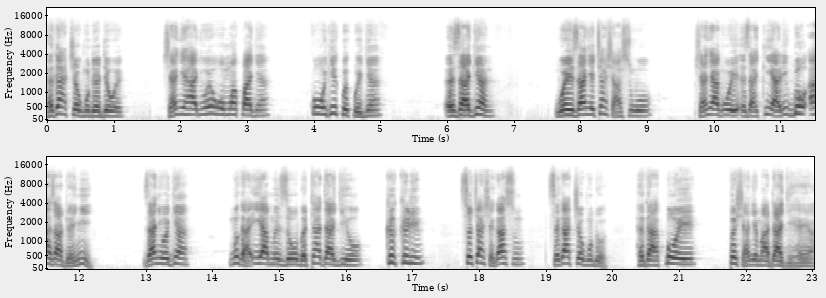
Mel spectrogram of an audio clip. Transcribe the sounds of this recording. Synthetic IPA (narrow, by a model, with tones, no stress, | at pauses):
he˨ɡa˦t͡ʃe˧ɡu˧do˧de˧wo˧˦ | ʃa˨˦e˧ɦa˧ɡʲi˧wo˦ji˦wo˧mʷa˦k͡pa˧ɡʲɲa˧ | kʷo˦wo˧ɡʲi˦k͡pe˧k͡pe˨ɡɲa˧ | e˧za˧ɡɲa˦n˧ | wo˧je˧za˨˦ɲʲe˧t͡ʃʷa˦ʃa˨su˧wo˧ | ʃa˨˦ɲʲ˦a˧ɡwo˧je˧˦e˨za˨kʲi˦ja˨ɾi˦ɡ͡bo˦ʔa˦za˧do˨ɲi˦˨ | za˨˦ɲe˧wo˧ɡʲa˧ | mi˦ɡa˨i˦ja˧mi˧ze˧wo˧ɓe˧ta˦da˧ɡʲi˧ho˧ | ki˦ki˦ɾi˦m˦ | so˦t͡ʃʷa˦ʃe˨ɡa˦su˧ | se˧ɡa˦t͡ʃe˧ɡu˧do̰˨ | he˨ɡa˨k͡po˦wo˦je˧ | pe˦ʃa˨˦e˧ma˧da˧ɡʲḭ˨he˨ja˧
